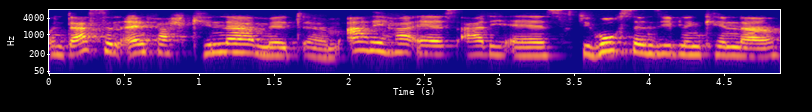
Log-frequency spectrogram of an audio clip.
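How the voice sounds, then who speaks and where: At a very slow pace but with hardly any pauses, a woman speaks at a medium pitch. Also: ordinary pitch variation. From Germany, Kassel. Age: 30s. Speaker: family mentor. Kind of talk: casual interview. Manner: animated.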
